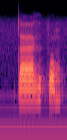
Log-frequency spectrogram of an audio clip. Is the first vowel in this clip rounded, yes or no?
no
